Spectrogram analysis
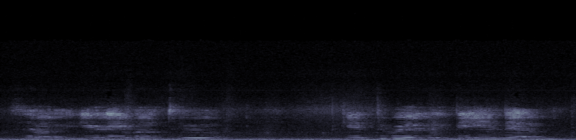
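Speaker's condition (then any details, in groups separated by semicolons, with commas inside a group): Dysarthria; ataxic dysarthria from Friedreich's ataxia, hereditary, scoliosis, back brace; diagnosed at 13, uses wheelchair, speech program 3 years; slurred speech, worse loud, variable days, pauses to breathe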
